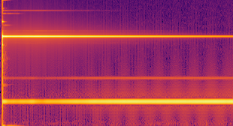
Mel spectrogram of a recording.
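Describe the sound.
A single pure tone sounds alone for almost five seconds. It starts with a brief struck attack, then holds one steady pitch with a faint higher overtone and fades only slightly.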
